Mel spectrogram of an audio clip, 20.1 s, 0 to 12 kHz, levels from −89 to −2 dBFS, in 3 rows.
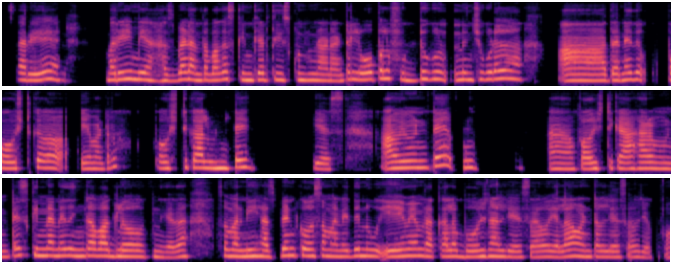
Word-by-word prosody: సరే. 255 -2 +2 0.7
మరి 270 +2 +2
మీ 280 - +3 0.2
హస్బెండ్ 240 +4 +2
అంత 255 0 0
బాగా 260 +3 +1
స్కిన్ 260 -1 0
కేర్ 265 -2 +1
తీసుకుంటున్నాడంటే, 255 -1 -1
లోపల 285 +4 +3
ఫుడ్ 250 0 -2
గు 300 - +2 0.2
నుంచి 275 0 -1
గూడా 295 +2 +2 0.7
ఆహ్, 240 0 +3
అదనేది 260 +3 0 0.3
పౌష్టిక 245 +3 -1 0.5
ఏమంటారు 235 +6 -3 0.4
పౌష్టికాలుంటే 255 +1 +2 0.8
ఎస్. 215 +1 -7 0.5
అవి 255 +2 +4
ఉంటే 275 +6 +2 0.2
హ్మ్. 280 0 -1 0.8
ఆ! - - 0 0.3
పౌష్టికాహారం 240 +1 +1
ఉంటే 225 +4 -3
స్కిన్ 280 -3 +1
అనేది 270 +1 +1
ఇంకా 270 +1 +3
బాగా 260 -1 +4
గ్లో 245 -1 +3
అవుతుంది 230 -1 -4
కదా! 225 +4 0 0.4
సో - - -21
మరి 245 -1 +3
నీ 255 - +5
హస్బెండ్ 275 +5 +1
కోసం 265 0 +1
అనేది 240 +2 -1
నువ్వు 255 -2 0 0.2
ఏమేమి 265 +2 +1
రకాల 240 +1 -1
భోజనాలు 245 +1 +1
జేశావో, 220 0 -3
ఎలా 235 +3 0
వంటలు 235 -2 -2
జేశావో 220 0 -5
చెప్పు. 220 +3 -12
250 Hz, 145 wpm, -26 LUFS, 235-270 Hz, 0.8 s, నీ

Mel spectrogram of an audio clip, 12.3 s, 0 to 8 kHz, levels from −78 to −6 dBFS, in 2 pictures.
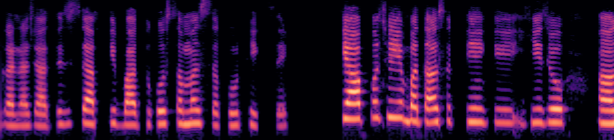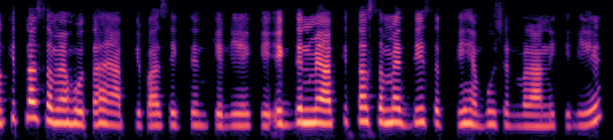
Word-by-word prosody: करना 210 -1 -3
चाहती 210 0 -5
हूँ 235 - -9
जिससे 245 +2 -3
आपकी 245 +1 0
बातों 225 0 0
को 240 +1 +1
समझ 245 0 -1
सकूँ 220 -2 -7
ठीक 220 -3 -9
से। - - -13 0.6
क्या 330 -1 +9
आप 330 0 +5
मुझे 355 +1 -1
ये 350 -1 +3
बता 280 -3 +4
सकती 275 0 -5
हैं 270 - 0
कि 260 0 -10
ये 265 - -2
जो 265 0 +3 0.4
अ, 250 -1 +7
कितना 345 +2 +3
समय 295 -7 +2
होता 235 -1 -1
है 245 -3 0
आपके 220 +1 -7
पास 215 0 -5
1 220 -1 -6
दिन 220 -1 -8
के 215 - -3
लिए 210 +1 -5
कि 210 -1 -7
1 220 -2 -3
दिन 270 -1 +5
में 260 - +6
आप 245 0 +6
कितना 280 0 0
समय 270 -1 +2
दे 260 +5 -3
सकती 245 -2 -5
हैं 220 -4 -2
भोजन 225 -3 -9
बनाने 205 0 -3
के 205 0 -16
लिए? 235 +8 -3
245 Hz, 225 wpm, -24 LUFS, 220-270 Hz, 0.6 s, क्या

